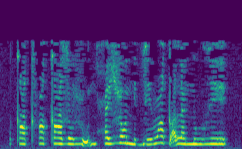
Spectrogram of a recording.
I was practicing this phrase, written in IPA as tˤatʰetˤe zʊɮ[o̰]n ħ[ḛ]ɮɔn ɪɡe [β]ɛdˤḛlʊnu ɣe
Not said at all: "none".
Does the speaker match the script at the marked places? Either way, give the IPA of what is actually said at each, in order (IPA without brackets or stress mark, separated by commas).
ṵ, e, β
